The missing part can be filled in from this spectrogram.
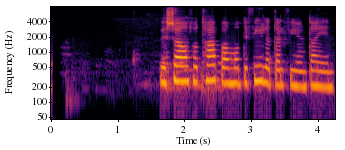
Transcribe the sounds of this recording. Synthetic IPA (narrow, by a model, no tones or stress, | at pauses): vɪðsaːɣamθawt̪ʰaːpaːmoːwt̪ɪfiːlat̪ɛlfiʏmt̪aːjɪn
